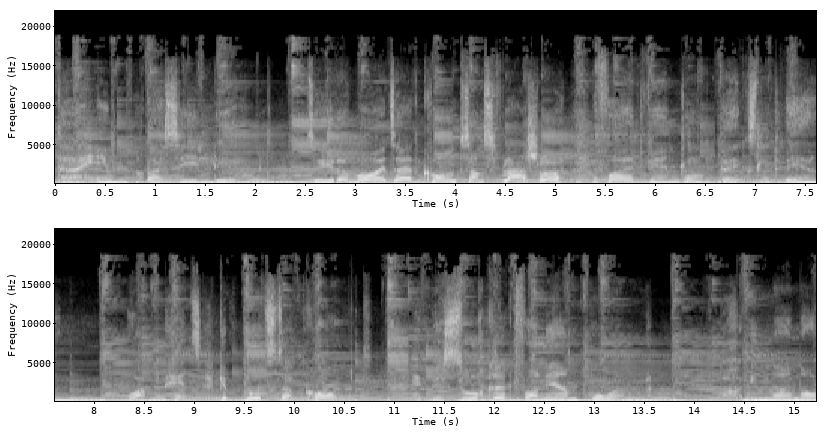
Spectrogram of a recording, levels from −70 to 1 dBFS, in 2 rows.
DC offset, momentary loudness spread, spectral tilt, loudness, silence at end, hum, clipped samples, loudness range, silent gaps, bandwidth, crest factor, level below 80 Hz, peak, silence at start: under 0.1%; 4 LU; -4.5 dB/octave; -12 LUFS; 0 s; none; under 0.1%; 2 LU; none; 19.5 kHz; 12 dB; -34 dBFS; 0 dBFS; 0 s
